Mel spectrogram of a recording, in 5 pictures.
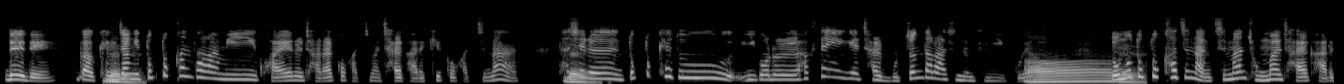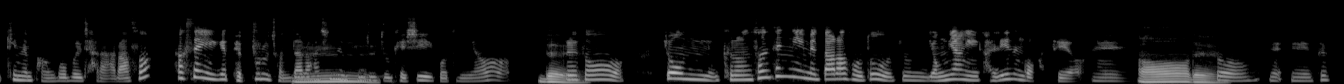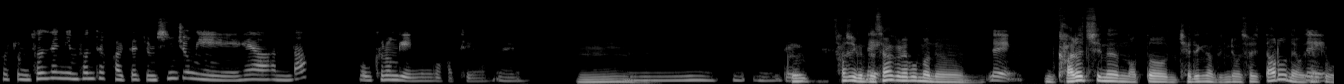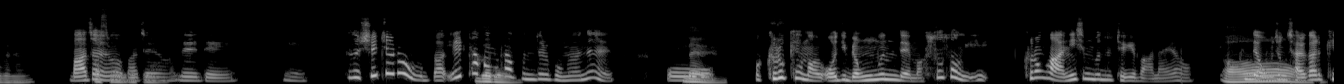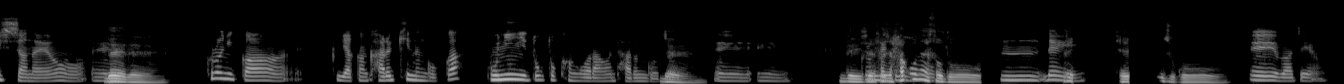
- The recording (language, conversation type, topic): Korean, unstructured, 과외는 꼭 필요한가요, 아니면 오히려 부담이 되나요?
- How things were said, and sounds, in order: "가르칠" said as "가르킬"; "가르치는" said as "가르키는"; "가르치시잖아요" said as "가르키시잖아요"; "가르치는" said as "가르키는"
